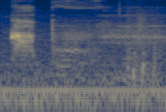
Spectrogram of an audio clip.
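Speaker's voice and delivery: ordinary delivery, nothing marked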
